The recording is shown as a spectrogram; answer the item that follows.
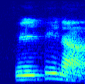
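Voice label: "filipina", Malay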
